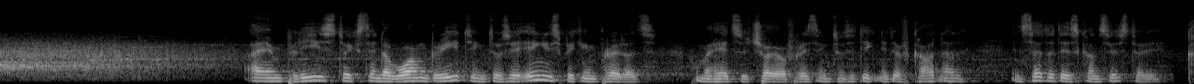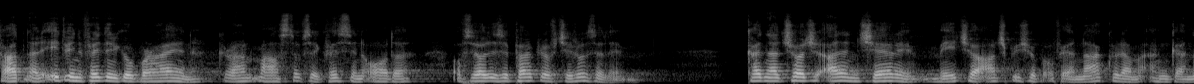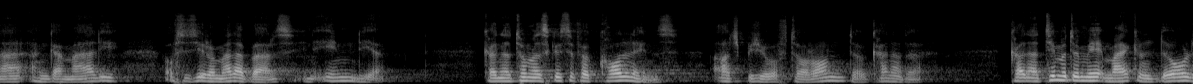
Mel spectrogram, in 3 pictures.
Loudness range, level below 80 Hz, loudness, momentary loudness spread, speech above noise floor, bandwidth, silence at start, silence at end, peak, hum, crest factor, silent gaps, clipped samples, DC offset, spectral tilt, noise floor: 5 LU; -64 dBFS; -28 LUFS; 13 LU; 35 dB; 12.5 kHz; 0 s; 0 s; -6 dBFS; none; 22 dB; none; under 0.1%; under 0.1%; -6 dB/octave; -62 dBFS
